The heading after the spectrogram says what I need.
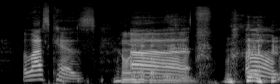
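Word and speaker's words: Velázquez: Velazquez.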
